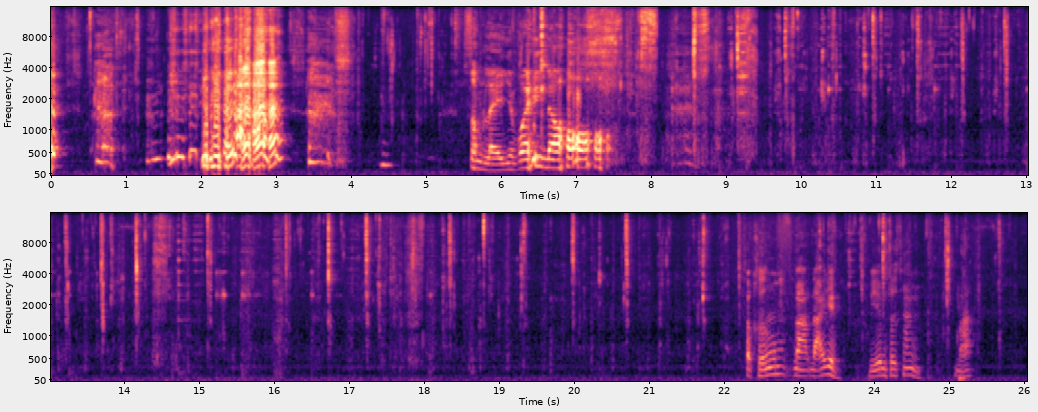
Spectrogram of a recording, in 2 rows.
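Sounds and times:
utensils clinking on dishes: 0:14.6 - 0:16.6.

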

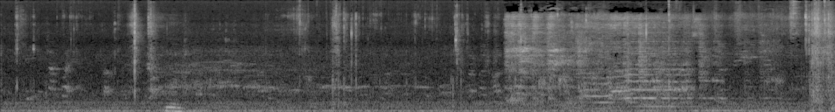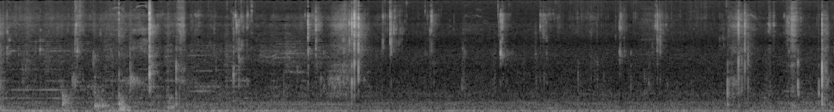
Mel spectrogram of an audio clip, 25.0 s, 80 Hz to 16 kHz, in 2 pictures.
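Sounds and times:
faint low hum: 0:00.0 - 0:25.0
chewing and biting food: 0:04.1 - 0:07.6, 0:12.0 - 0:25.0.

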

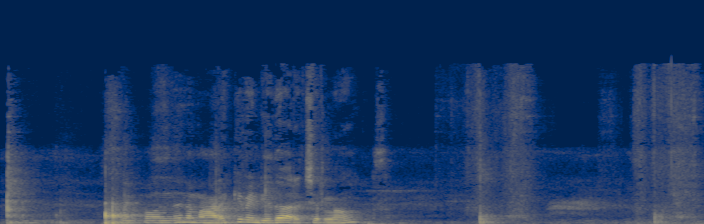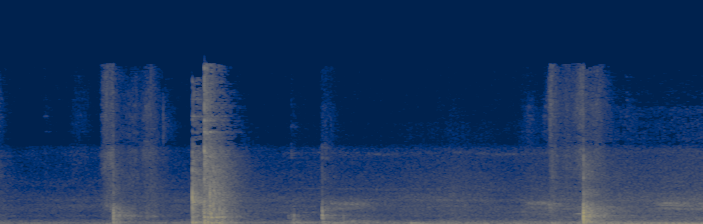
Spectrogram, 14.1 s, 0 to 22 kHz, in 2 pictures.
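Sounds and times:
knife cutting tomatoes: 0:04.6 - 0:05.4, 0:06.3 - 0:07.2, 0:08.0 - 0:08.8.

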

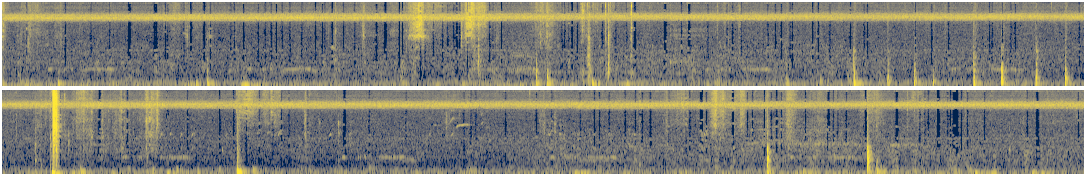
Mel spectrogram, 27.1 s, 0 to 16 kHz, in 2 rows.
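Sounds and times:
steady high-pitched whine: 0:00.0 - 0:27.0
rubber stamp taps and knocks: 0:09.8 - 0:14.3, 0:24.3 - 0:24.7
thump: 0:16.3 - 0:16.8, 0:24.3 - 0:24.7.

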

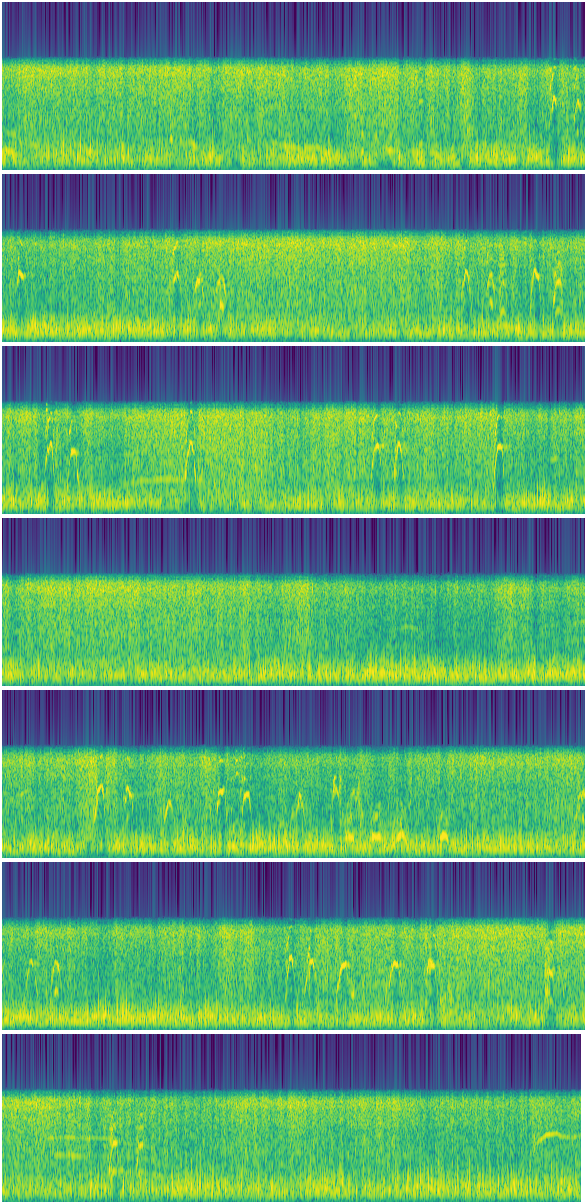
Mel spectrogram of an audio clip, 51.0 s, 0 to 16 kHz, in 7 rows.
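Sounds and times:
small waves washing on beach: 0:00.0 - 0:50.9
wind on microphone: 0:00.0 - 0:50.9.

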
